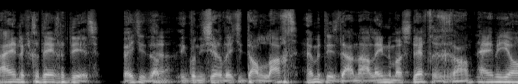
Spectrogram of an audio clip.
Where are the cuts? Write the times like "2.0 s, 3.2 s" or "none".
none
